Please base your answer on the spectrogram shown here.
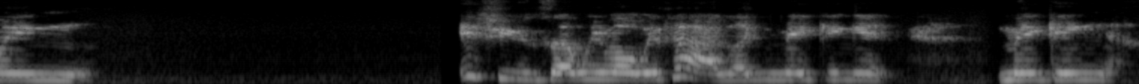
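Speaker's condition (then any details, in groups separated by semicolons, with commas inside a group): Cerebral palsy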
